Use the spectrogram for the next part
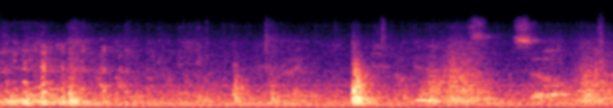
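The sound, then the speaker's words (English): Wooden creaks and scraping as a child's folding wooden step stool is converted into a chair, its seat back raised to rest on a longer slat across the seat, with one sharp knock partway through as the part settles, and a voice murmuring faintly underneath. “Yeah, and one of these slats across the seat of the chair is a little bit longer than the others, so this seat back can come up here and just rest right there.”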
